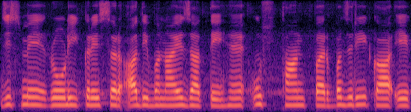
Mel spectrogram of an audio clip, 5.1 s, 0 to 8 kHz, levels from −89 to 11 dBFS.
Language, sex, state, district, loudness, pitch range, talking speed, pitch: Hindi, female, Haryana, Charkhi Dadri, -17 LUFS, 185-200 Hz, 150 wpm, 195 Hz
